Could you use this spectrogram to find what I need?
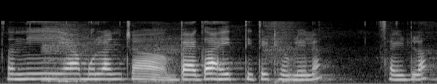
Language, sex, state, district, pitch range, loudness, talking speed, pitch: Marathi, female, Maharashtra, Washim, 220-250 Hz, -18 LUFS, 125 wpm, 245 Hz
